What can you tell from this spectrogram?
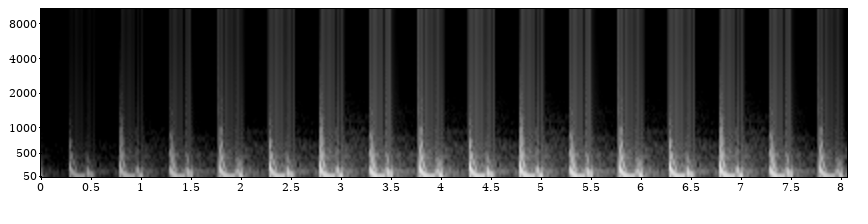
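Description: A loud heartbeat thumps in a steady, even rhythm, about two beats per second, fading in at the start and then holding strong throughout with no voices.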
